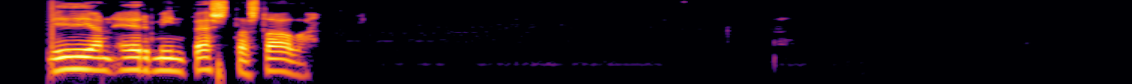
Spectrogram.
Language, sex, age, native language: Icelandic, male, 40-49, Icelandic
